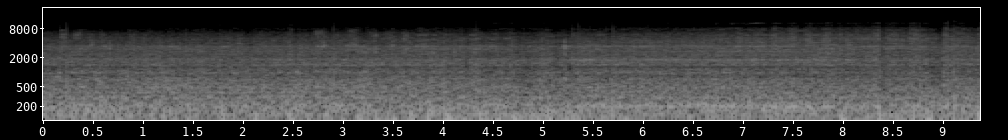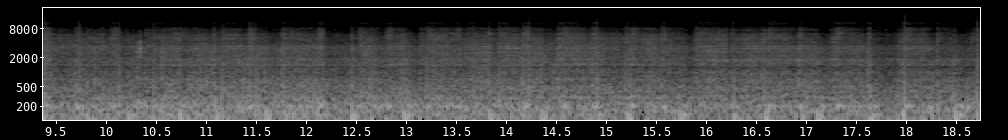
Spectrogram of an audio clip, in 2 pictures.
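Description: Faint, low in-cabin rumble of a nine-seater Fiat minibus driving slowly along a narrow road.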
